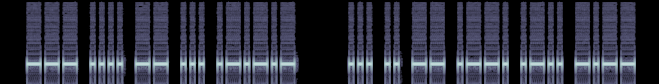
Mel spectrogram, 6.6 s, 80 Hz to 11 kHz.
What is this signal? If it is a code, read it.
Morse code, heard as a keyed tone, about 27 wpm, 800 Hz. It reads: OHMS. SIMPLY
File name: Technical Subjects / Technical Subjects-mp3s / XC @25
